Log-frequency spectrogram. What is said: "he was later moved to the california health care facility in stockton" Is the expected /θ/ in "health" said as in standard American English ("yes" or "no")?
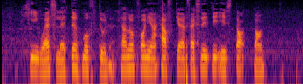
no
